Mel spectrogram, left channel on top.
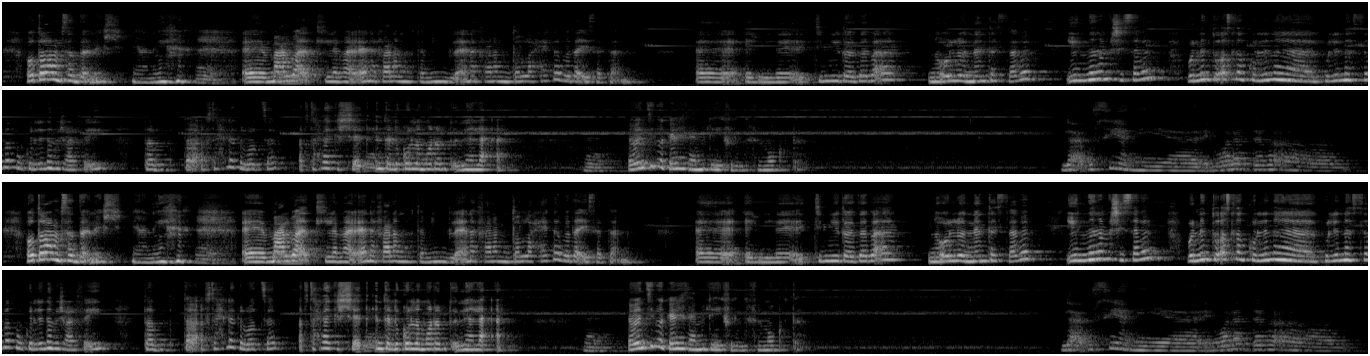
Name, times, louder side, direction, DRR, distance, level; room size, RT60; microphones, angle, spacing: voice 1, 0.0-6.3 6.9-9.0 9.3-10.3 10.6-18.7 19.9-21.7, right 3 dB, 50° right, 7 dB, 0.5 m, -30 dB
voice 2, 2.7-3.0 7.3-7.6 17.3-17.5 19.5-19.7 24.2-27.1, equal, 20° right, -2 dB, 1.1 m, -41 dB
sound 1, 6.4-9.1 9.4-12.2 12.4-24.2, left 6 dB, 40° left, 0.9 m, -54 dB
6.1 x 3.8 x 5.6 m, 0.76 s
head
